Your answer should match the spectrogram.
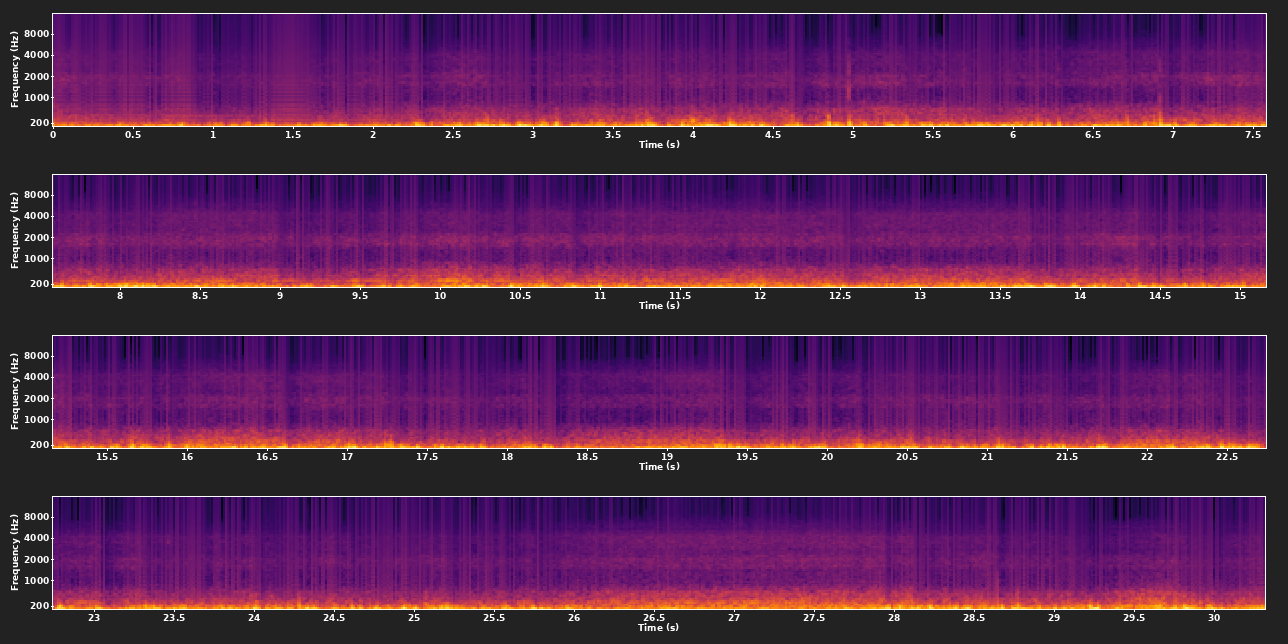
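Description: Wind buffeting the microphone of a camera carried on a moving vehicle: a loud, steady low rumble with the vehicle's running noise underneath.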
